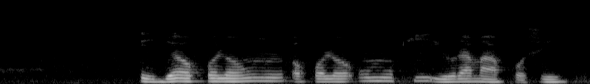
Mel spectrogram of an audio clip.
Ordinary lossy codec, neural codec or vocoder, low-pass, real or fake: none; codec, 16 kHz in and 24 kHz out, 1 kbps, XY-Tokenizer; 5.4 kHz; fake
